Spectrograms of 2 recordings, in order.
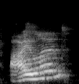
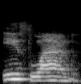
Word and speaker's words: island: about it oh yeah Island if you really if if you really have to read it it should be like is land right you have to pronounce it Island I mean there's so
